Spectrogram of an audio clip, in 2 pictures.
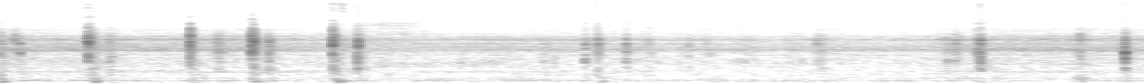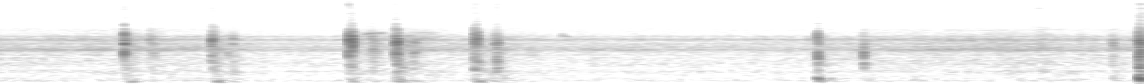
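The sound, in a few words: typing on a computer keyboard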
